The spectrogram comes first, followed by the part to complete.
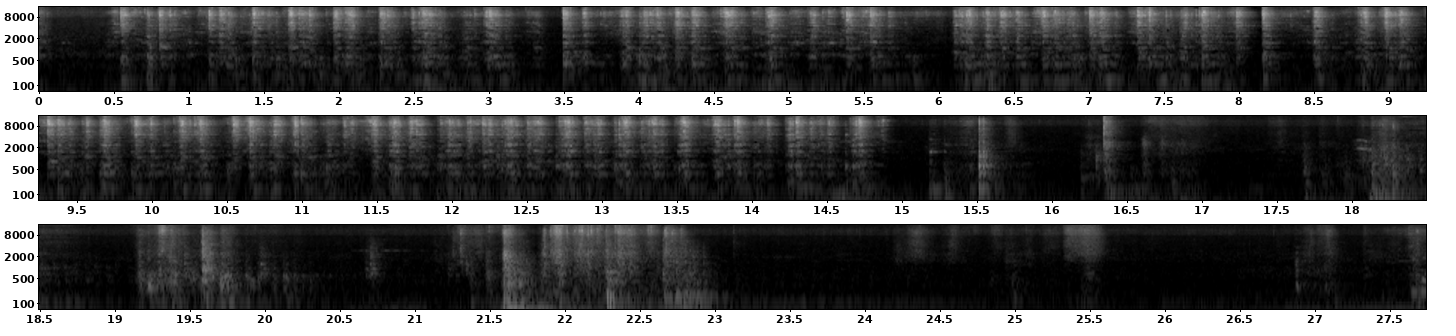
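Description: Metal balloon whisk beating fast against a stainless steel saucepan, a rapid clatter of wire on steel as flour is whisked into a paste for a white sauce. About halfway through the rapid whisking stops, giving way to slower scrapes and a few louder knocks against the pan.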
